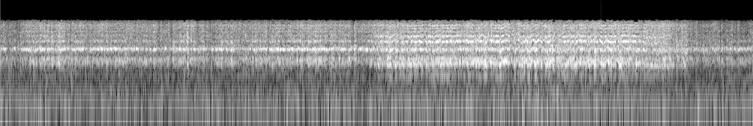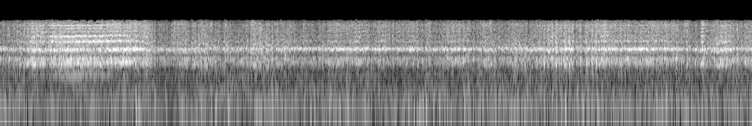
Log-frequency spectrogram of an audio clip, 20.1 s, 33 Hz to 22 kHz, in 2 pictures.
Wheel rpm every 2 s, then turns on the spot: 230, 230, 220, 190, 200, 210, 210, 230, 220, 230.
none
